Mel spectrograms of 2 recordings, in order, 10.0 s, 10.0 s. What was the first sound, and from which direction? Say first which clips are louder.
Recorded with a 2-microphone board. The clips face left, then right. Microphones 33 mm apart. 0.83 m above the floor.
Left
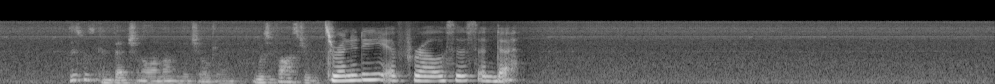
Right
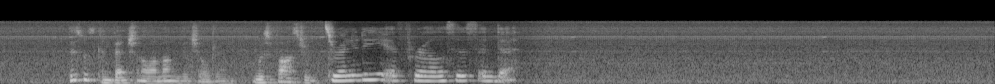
A man speaking: right 3 dB; 30° right (ahead or behind).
